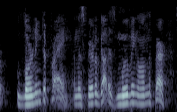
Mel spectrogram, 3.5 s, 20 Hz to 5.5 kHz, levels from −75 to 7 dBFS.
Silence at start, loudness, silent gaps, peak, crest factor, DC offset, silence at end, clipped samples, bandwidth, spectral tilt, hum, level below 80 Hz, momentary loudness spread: 0 s; -25 LUFS; none; -8 dBFS; 18 dB; under 0.1%; 0.2 s; under 0.1%; 5 kHz; -10.5 dB/octave; none; -64 dBFS; 10 LU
